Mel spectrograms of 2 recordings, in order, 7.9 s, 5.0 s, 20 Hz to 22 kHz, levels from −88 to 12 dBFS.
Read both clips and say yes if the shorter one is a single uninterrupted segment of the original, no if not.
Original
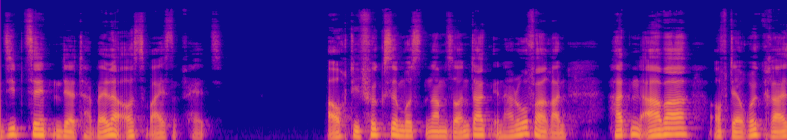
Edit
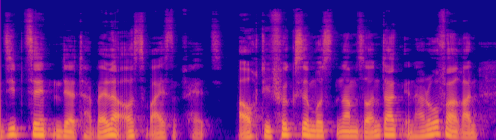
no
